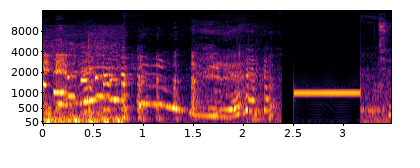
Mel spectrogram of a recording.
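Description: A young woman laughs excitedly close by.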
